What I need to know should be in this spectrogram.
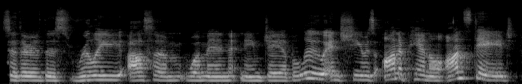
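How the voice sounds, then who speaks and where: Canadian woman telling animated stories. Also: medium pitch, normal speed. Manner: animated storytelling, acts out quotes. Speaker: guest. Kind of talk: casual interview chat.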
